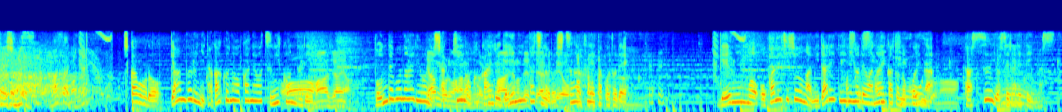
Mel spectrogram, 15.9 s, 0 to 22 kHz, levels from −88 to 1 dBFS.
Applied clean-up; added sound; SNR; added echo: none; none; none; none.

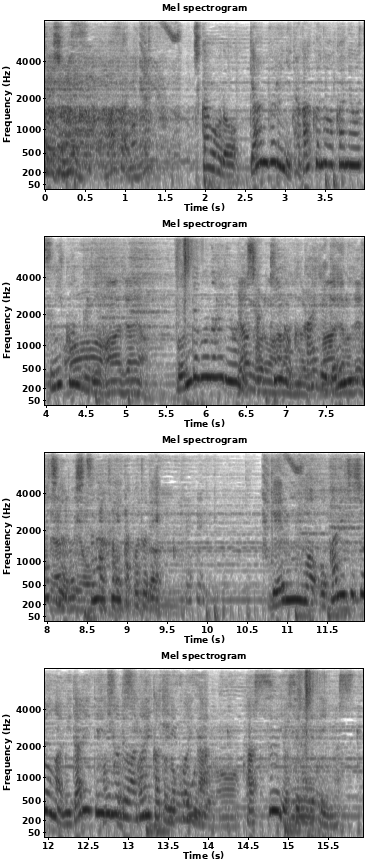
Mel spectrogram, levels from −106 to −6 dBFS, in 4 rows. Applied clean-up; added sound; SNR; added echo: none; Rattle (instrument); 5 dB; reverberation time 0.1 s.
